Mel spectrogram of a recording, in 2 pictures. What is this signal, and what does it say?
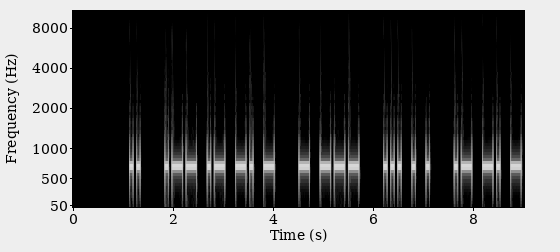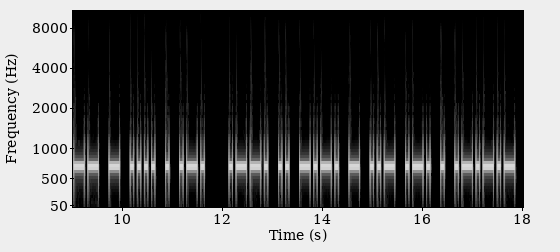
Morse code, heard as a keyed tone, about 17 wpm, 700 Hz. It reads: I WANT TO SEE ANOTHER PICTURE.
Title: Sentences from Top 1000 Words - Review Part 1 - 17wpm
